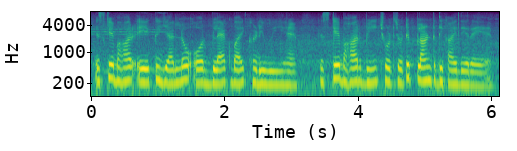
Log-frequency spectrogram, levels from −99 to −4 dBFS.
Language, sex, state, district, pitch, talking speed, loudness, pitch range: Hindi, female, Uttar Pradesh, Saharanpur, 215 Hz, 195 wpm, -15 LUFS, 200-230 Hz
